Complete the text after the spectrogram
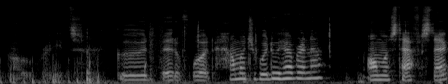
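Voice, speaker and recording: A woman speaks quietly at a moderate pace, her fairly high pitch showing ordinary variation. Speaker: gaming streamer. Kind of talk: live gameplay stream chat.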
